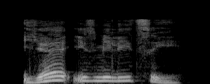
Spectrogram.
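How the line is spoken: Quiet. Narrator (Russian): негромко сказал

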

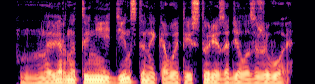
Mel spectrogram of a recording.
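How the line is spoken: Grim. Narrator (Russian): мрачно кивнул он

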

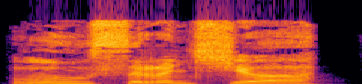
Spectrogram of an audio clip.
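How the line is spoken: Hissing. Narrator (Russian): прошипела Маргарита

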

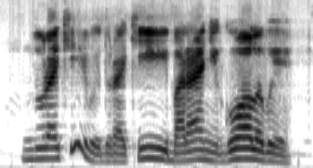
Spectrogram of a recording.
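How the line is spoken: Sudden angry bear-like growl. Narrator (Russian): произнес вдруг чей-то голос, похожий на сердитое медвежье ворчание

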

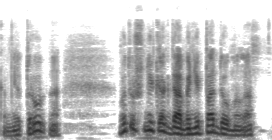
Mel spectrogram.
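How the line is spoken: Exclaiming. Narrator (Russian): воскликнула девушка

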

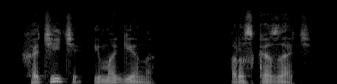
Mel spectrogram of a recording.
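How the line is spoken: Soft, gentle question. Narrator (Russian): Спросил ее тихо и ласково

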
